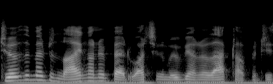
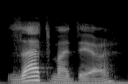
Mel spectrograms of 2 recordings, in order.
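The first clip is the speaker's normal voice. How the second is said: slow French; 3 dB louder, much slower than usual. A narrator's reading. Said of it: "Genevieve told her".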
